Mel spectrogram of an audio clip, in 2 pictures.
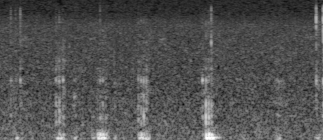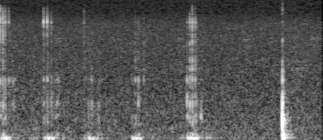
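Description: Faint clicks of the pedal's push-and-turn wave edit knob being turned step by step, about a dozen at uneven half-second spacing, with a sharper one near the end.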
